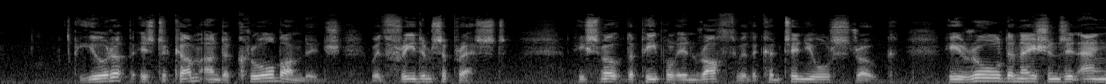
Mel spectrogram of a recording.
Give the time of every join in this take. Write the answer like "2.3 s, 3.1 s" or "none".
5.7 s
